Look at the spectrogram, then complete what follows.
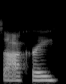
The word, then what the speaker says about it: Zachary: Everyone says my last name wrong. It's Sakri, but it's okay.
